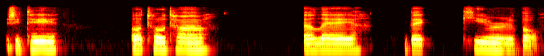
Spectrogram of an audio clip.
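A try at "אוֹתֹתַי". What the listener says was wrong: Ototai. This gets pulled into a yod sound. Ototai.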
